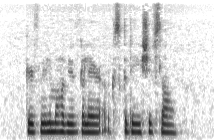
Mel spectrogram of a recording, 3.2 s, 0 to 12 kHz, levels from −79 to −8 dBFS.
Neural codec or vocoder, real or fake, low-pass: none; real; 10.8 kHz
